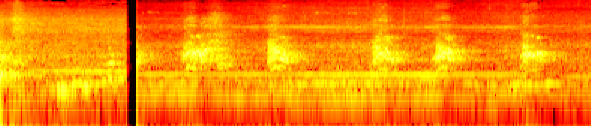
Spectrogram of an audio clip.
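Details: Dog barking at a vacuum cleaner: five short barks spaced about half a second apart, after a brief cut, against a constant motor drone.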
